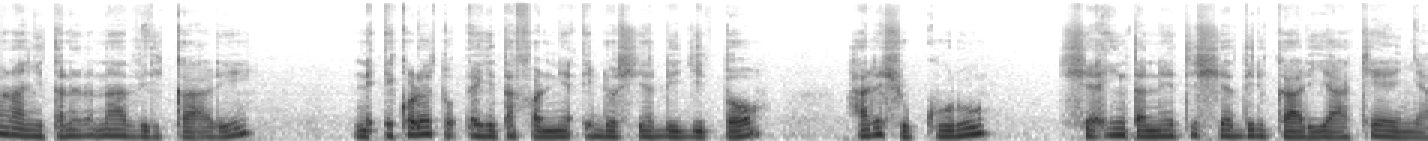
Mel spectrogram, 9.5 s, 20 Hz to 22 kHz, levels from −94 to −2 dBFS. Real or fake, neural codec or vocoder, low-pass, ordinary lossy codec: fake; vocoder, 44.1 kHz, 128 mel bands, Pupu-Vocoder; 19.8 kHz; none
